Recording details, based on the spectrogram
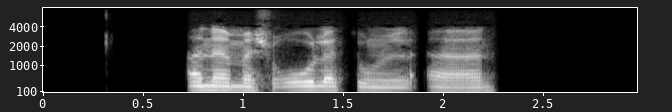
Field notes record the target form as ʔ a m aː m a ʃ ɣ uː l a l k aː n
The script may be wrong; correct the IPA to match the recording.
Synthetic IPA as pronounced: ʔ a n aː m a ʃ ɣ uː l a l ʔ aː n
